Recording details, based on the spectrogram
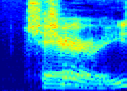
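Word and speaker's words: chary: If you turn me on here, it's cherry. So it is C-H-A-R-Y, but it's pronounced just like the fruit.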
